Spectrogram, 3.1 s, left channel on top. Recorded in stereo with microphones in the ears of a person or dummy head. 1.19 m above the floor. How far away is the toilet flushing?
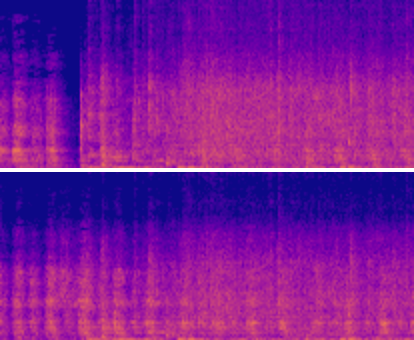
About 0.6 m.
